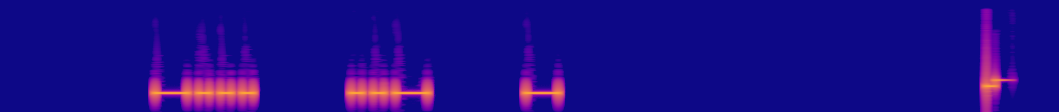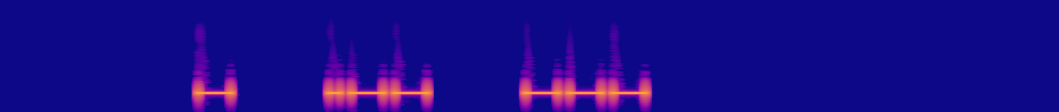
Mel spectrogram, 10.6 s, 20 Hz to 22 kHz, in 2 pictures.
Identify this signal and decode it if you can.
Morse code, heard as a keyed tone, about 23 wpm, spaced as for 13 wpm, 700 Hz. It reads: BUT TWO
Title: 3x Character Spacing - Top 200 Words - 22wpm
